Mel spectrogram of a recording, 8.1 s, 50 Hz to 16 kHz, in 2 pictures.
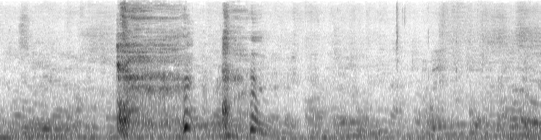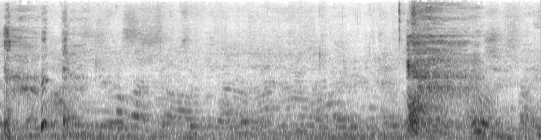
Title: At Thai Pepper Restaurant in Fayetteville NC 🇺🇸 with my 2 ate | Coughed up spicy went to airway 😢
